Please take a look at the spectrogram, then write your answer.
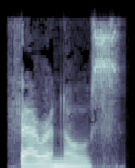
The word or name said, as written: farinosely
